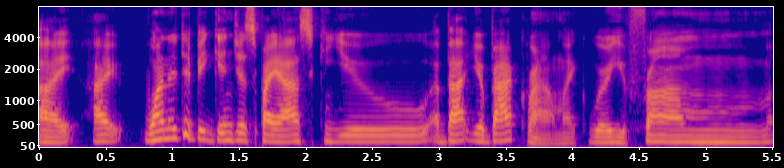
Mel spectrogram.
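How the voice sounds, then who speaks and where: A man with a plain, everyday voice speaks at a medium pitch and a fairly slow pace. The recording is very clean, with a silent background. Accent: American. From New Jersey, USA (born there). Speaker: YouTube host, foreign affairs commentator. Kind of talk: interview.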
